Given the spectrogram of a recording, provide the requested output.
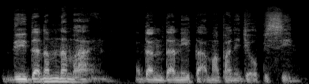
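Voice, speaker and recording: A man with a Filipino accent playing an ailing, commanding boss in a radio drama, with a husky, rough voice. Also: on the low side, a little fast, no echo. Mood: calm, decisive. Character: ailing male boss deciding on his business, commanding. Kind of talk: Ilocano radio drama acting.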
